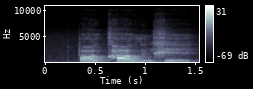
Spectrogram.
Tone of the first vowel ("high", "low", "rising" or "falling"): rising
